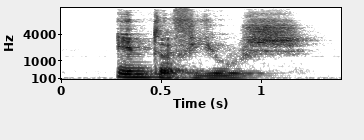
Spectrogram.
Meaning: plural of interview
- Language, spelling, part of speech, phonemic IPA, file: Dutch, interviews, noun, /ˈɪntərˌvjus/, Nl-interviews.ogg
